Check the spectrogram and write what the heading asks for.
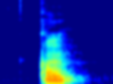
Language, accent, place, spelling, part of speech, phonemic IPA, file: French, France, Lyon, cons, noun, /kɔ̃/, LL-Q150 (fra)-cons.wav
- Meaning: plural of con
